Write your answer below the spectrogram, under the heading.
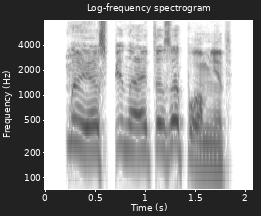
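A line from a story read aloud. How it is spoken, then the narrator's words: Groaning. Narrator (Russian): простонал Кирилл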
